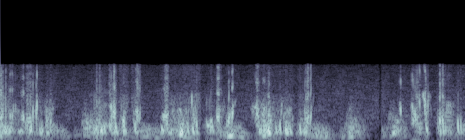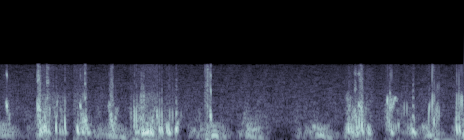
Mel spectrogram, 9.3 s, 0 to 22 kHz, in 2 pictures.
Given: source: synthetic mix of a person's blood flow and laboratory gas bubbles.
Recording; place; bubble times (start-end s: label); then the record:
Doppler ultrasound of blood flow; precordium
0.00-0.55 s: bubbles
0.88-1.44 s: bubbles
1.60-2.00 s: bubbles
2.04-2.37 s: bubbles
2.50-3.15 s: bubbles
3.96-4.05 s: bubbles
4.09-4.32 s: bubbles
4.36-4.65 s: bubbles
4.67-4.79 s: bubbles
5.02-5.34 s: bubbles
5.38-5.58 s: bubbles
5.72-5.84 s: bubbles
5.93-6.50 s: bubbles
6.69-6.80 s: bubbles
8.09-8.39 s: bubbles
8.48-8.84 s: bubbles
8.90-9.07 s: bubbles
9.18-9.30 s: bubbles
From the record:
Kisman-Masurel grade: 333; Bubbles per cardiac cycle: rolling drumbeat, 9 or more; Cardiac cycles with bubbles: 50 to 99%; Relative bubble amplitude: loud (0.450 to 0.775); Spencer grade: 3 (all of the cardiac periods contain showers or single bubble signals, but not dominating or overriding the cardiac motion signals); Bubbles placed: anywhere in the cardiac cycle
